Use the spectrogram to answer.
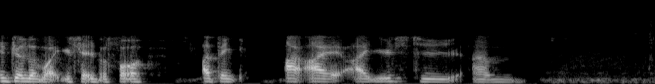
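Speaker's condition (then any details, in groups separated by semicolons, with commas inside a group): Cerebral palsy; since birth, fully reliant on electric wheelchair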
